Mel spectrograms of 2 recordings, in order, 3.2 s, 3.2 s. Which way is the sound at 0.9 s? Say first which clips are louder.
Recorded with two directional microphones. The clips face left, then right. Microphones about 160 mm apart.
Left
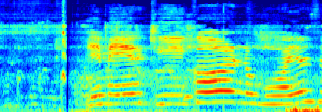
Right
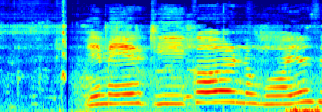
Right 6 dB; 35° right (ahead or behind).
